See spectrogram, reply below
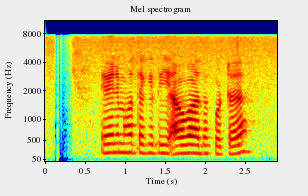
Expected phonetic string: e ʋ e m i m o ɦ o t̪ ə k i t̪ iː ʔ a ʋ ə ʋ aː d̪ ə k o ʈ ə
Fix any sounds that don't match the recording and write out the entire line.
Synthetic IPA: e ʋ e n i m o ɦ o t̪ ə k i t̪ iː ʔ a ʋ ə ʋ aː d̪ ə k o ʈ ə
